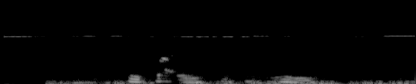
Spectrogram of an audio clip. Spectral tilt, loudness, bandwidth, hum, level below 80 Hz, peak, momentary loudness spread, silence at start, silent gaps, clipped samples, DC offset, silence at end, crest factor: -10 dB/octave; -41 LUFS; 4.1 kHz; none; -50 dBFS; -22 dBFS; 18 LU; 0.05 s; none; under 0.1%; under 0.1%; 0 s; 18 dB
